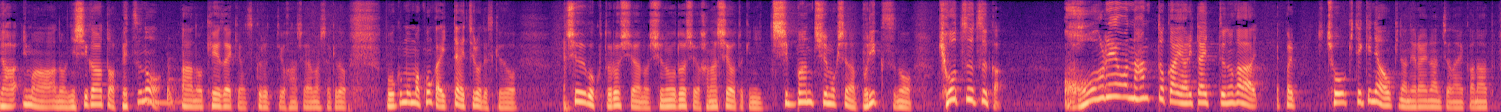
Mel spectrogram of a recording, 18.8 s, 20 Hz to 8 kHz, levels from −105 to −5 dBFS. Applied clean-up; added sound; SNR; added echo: none; none; none; none.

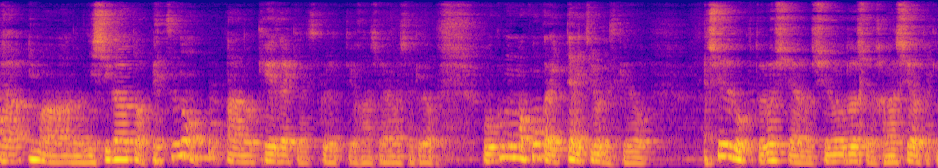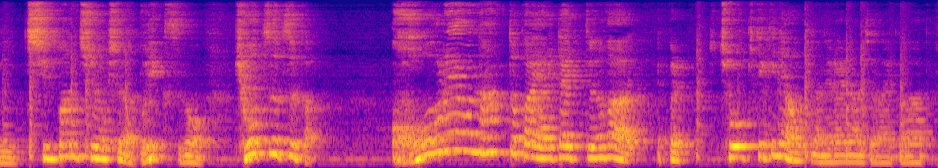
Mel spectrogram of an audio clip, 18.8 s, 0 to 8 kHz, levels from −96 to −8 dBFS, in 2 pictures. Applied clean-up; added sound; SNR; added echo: none; Drum / Drum kit; 18 dB; reverberation time 0.6 s.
